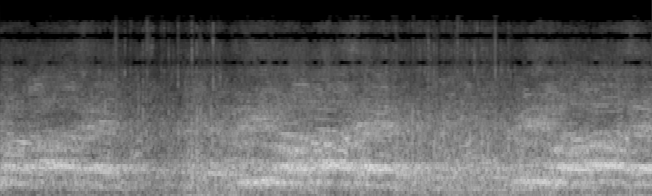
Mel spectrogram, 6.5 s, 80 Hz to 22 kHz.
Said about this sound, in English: Knicks get the win, and I look out, and there we are on 7th Avenue, and there's the crowd, and everybody's just having a great time. And social media now, everybody's got their cameras out. and all that stuff. And it just sounded like this.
